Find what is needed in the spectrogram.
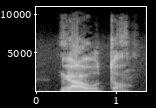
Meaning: cheek
- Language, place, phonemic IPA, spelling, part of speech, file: Occitan, Béarn, /ˈɡawto/, gauta, noun, LL-Q14185 (oci)-gauta.wav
